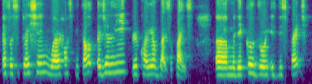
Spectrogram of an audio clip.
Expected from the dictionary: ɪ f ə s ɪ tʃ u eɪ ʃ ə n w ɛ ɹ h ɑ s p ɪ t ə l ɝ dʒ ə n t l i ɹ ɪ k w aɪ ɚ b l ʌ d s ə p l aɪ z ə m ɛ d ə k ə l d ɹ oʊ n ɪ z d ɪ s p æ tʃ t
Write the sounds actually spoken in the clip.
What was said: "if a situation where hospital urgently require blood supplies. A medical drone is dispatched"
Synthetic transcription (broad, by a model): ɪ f ə s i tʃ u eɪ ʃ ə n w ɛ ɹ h ɑ s p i t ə l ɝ dʒ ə n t l i ɹ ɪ k w aɪ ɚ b ɑ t s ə p l aɪ s ə m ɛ d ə k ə l d ɹ oʊ n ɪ s d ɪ s p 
